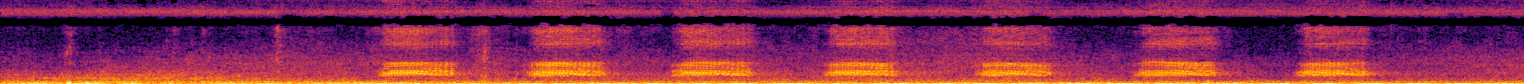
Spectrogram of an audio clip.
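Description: A crow cawing seven times in an even series, about one harsh caw every three-quarters of a second, starting about two seconds in, over a steady low rumble.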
